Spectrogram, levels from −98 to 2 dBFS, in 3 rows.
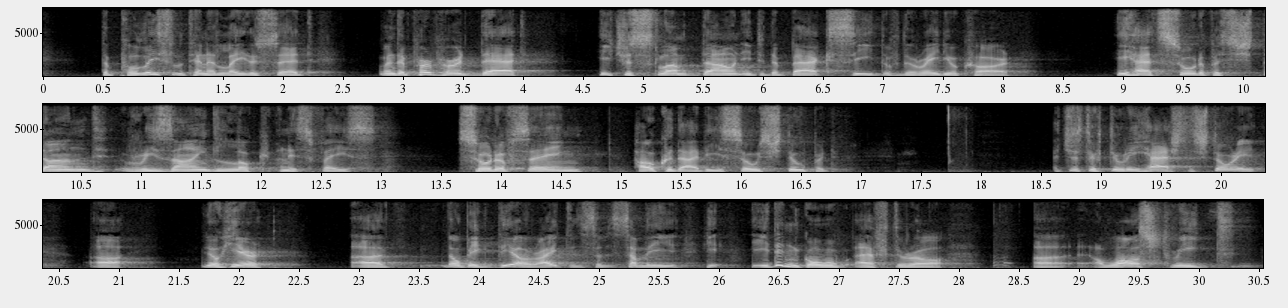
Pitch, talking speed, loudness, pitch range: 135 Hz, 135 wpm, -21 LUFS, 120-150 Hz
